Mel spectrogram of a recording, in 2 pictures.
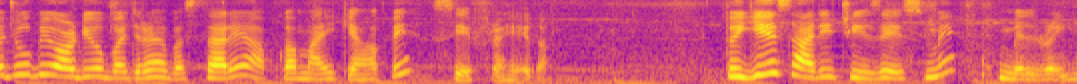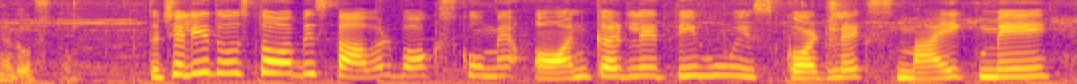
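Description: A young adult woman, demonstrating a product to viewers and explaining it step by step. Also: on the high side. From India. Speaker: product reviewer and presenter. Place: indoors, small room stacked with product boxes.

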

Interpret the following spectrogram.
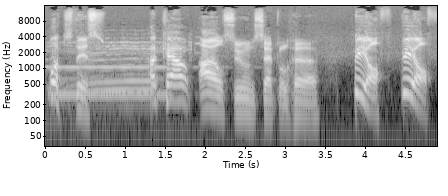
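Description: Man playing a blustering engine, high and loud, storybook. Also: huge pitch swings, takes it slowly, noisy background, full character voice. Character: bossy then nervous big male steam engine.

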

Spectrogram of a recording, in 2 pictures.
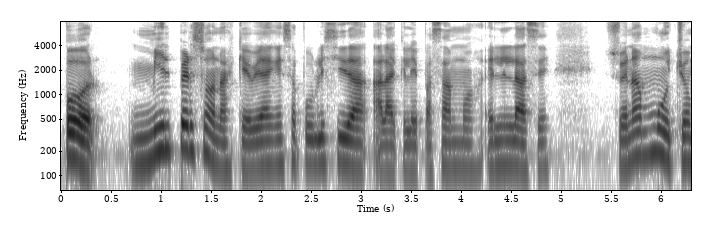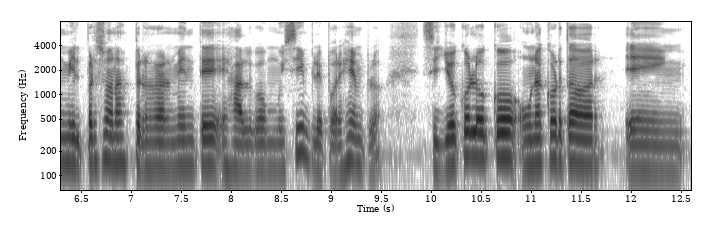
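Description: A man from Latin America talks through a screen-recorded tutorial, relaxed and informal. His voice is smooth and resonant, at an ordinary pitch for a man. He often hesitates with fillers and starts sentences over. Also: a little slow. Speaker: YouTuber explaining online earnings.

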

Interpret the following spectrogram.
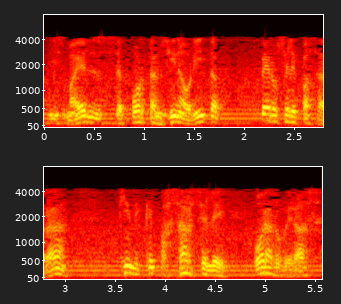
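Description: An actor playing an earnest, pleading young rancher in an old radio drama, with a rural Mexican accent. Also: male voice, medium pitch, lively intonation, brisk, natural voice. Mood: wounded, tender. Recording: tinny, noisy old radio drama recording.

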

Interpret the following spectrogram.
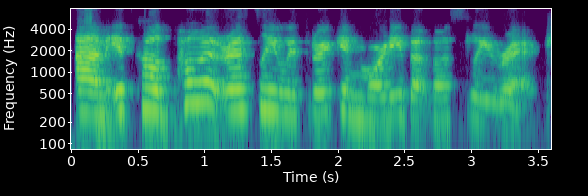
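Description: A woman's voice: high-pitched, moderate pace. A middle-aged woman, a poet presenting and reading her own work over a video call from home. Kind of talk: poetry reading with informal introductions. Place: small bedroom at home. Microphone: computer mic on a video call. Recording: slightly dull video call audio.

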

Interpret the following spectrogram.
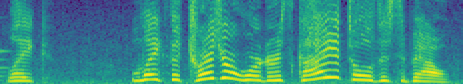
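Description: A woman voicing a tiny childlike fairy companion, eager and easily indignant, in animated video game dialogue. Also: extremely high pitch, a little slow, background noise, full character voice. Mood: confident, chatty. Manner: speaks of herself in the third person. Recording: music behind the voice.

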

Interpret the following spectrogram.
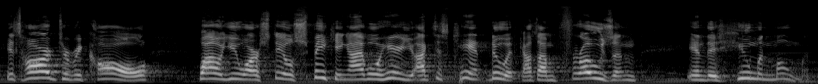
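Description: A middle-aged male pastor preaching and praying fervently before his congregation, building to loud prayer. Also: very high-pitched, unhurried. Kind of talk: sermon and prayer. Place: large church sanctuary with congregation. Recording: church hall with music behind.

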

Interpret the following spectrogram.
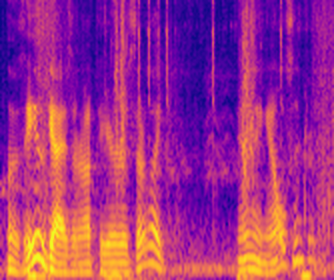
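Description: A man's voice: lowish voice, very animated, fast, gravelly, noisy background. A man giving casual, rambling gameplay commentary with a wry manner and some mild swearing. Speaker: gaming video host playing Fallout. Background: video game music.

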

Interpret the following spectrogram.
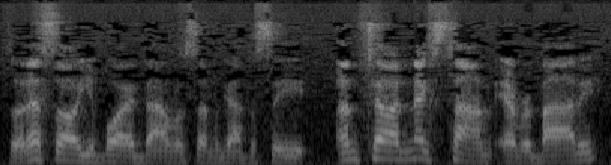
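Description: A man in his thirties, hoarse from shouting, hosting a casual vlog from his bedroom on a webcam, rambling with many stammered repeats. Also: mid-range voice, brisk, slight background noise. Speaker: show host. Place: bedroom, indoors. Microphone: webcam at desk distance.

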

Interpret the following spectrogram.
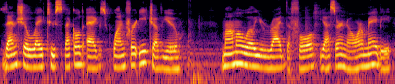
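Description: A woman reading a children's picture book aloud in measured, rhythmic rhyme. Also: lowish voice, steady tone, slight background noise. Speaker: storybook reader.

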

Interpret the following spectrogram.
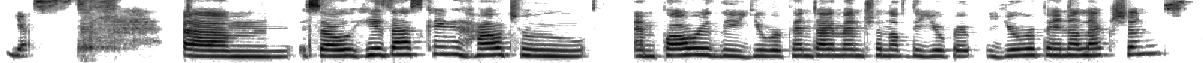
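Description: A woman's voice: sits high, darkish tone. A young woman reading out an audience question over a video call on an earphone mic, somewhat tentative. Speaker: question reader. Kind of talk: casual discussion.

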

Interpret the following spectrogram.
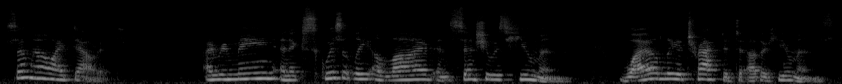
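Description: An older woman in her sixties or beyond reads her own reflective personal essay aloud in a measured, literary way, with deliberate phrasing. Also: mid-range voice, dark tone, reverberant. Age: 60s or older. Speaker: author reading own audio essay.

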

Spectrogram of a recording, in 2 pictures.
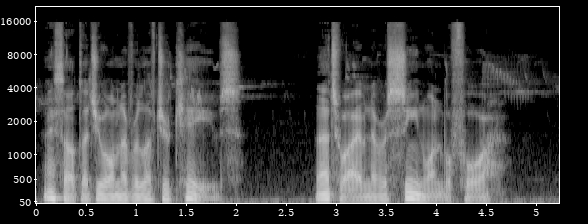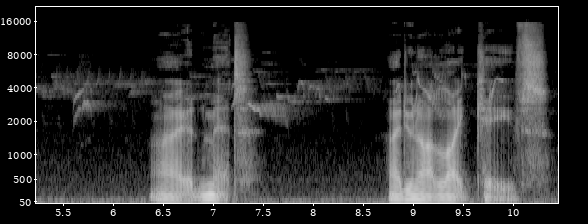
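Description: An actor playing a large, gruff but kindly barbarian warrior in an audio roleplay, measured and reassuring, with a deep voice. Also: male voice, darkish tone, exaggerated voice. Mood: curious. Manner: measured, reassuring, with pauses and sighs. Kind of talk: scripted audio roleplay, addressing the listener. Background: birdsong forest sound effects.

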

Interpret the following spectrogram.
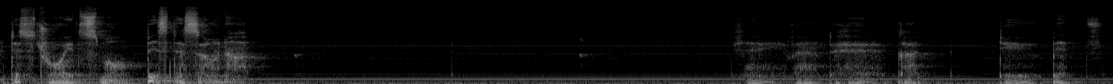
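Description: A man voicing an unhinged, hair-obsessed monster barber in a horror ASMR roleplay, muttering broken, repetitive phrases in a creepy, pleading, breathy whisper. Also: extremely low pitch, drawn-out words, roomy sound, music in the background, exaggerated voice. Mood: brooding, menacing.

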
